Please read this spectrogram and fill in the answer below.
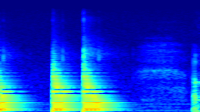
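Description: Elektron Digitone FM synth playing one-finger minor dub chord stabs: short sawtooth chords through a resonant low-pass filter envelope with a little drive, each bright at the start and dying away quickly. The first is already sounding at the start and two more follow within the first second, then the sequence stops.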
